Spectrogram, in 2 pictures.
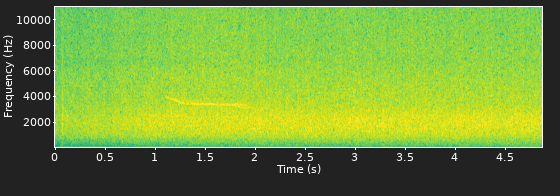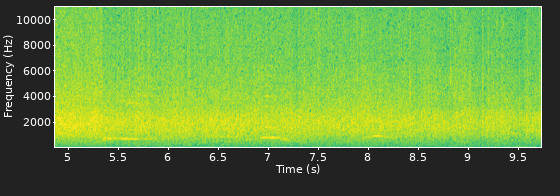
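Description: Steady, dense applause from a crowd at the end of a music track fills the whole stretch, a bright crackling wash of many hands clapping at once with a few faint whistles rising above it.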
